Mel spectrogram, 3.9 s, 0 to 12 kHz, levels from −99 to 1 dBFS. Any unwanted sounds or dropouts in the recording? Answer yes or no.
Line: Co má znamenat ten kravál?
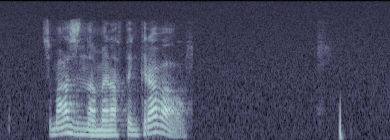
no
